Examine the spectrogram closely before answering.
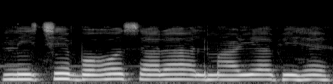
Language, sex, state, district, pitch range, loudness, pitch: Hindi, female, Jharkhand, Palamu, 220-235 Hz, -13 LUFS, 225 Hz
